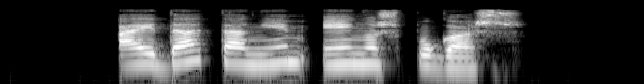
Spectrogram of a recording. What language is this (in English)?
Mari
